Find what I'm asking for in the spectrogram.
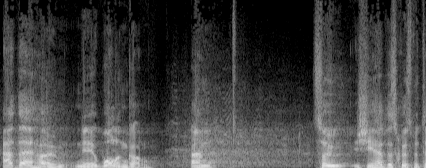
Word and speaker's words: Wollongong: Is that how it's pronounced? Is this like a... – From the reaction, I'm not sure that's how you do pronounce it. – Wollongong. You can. I am Australian.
